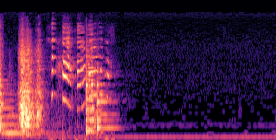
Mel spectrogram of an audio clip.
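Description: Free-improvised ensemble music in short, broken fragments, with a gliding high note just after a second in. It breaks off abruptly a little under two seconds in, leaving only a faint steady low hum.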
